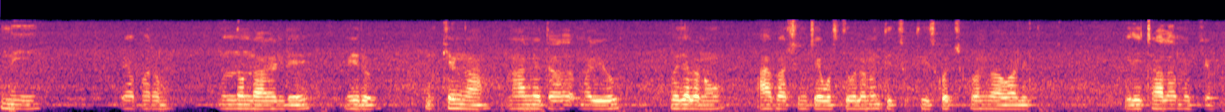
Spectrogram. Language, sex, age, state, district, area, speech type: Telugu, male, 18-30, Andhra Pradesh, Kurnool, rural, spontaneous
